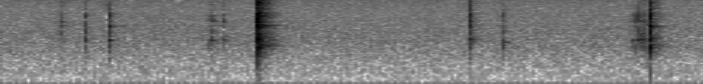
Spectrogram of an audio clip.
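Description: Long painted nails tap and scratch a small hollow, cylindrical, ridged brass herb grinder held in both hands. Four short, bright metallic taps stand out, with fainter clicks and light scratching between them against a quiet background.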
